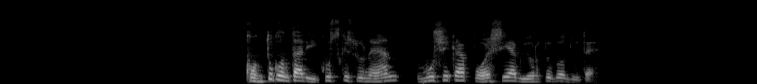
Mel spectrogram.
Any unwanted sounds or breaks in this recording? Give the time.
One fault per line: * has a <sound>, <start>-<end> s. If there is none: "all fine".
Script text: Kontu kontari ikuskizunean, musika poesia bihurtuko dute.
all fine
